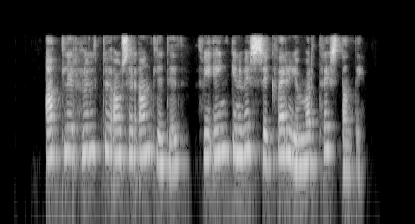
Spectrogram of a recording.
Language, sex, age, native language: Icelandic, female, 20-29, Icelandic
